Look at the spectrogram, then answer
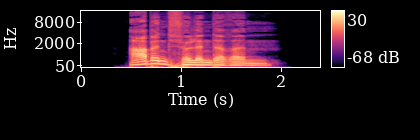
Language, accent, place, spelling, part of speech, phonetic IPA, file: German, Germany, Berlin, abendfüllenderem, adjective, [ˈaːbn̩tˌfʏləndəʁəm], De-abendfüllenderem.ogg
- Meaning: strong dative masculine/neuter singular comparative degree of abendfüllend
